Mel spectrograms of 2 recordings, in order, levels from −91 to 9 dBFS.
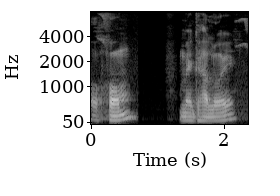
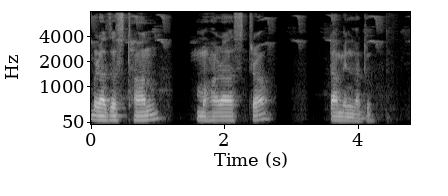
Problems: constant background noise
